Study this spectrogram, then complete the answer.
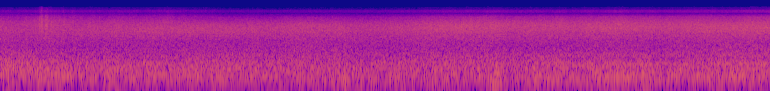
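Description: Ocean waves crash and roar steadily on a reef offshore.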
